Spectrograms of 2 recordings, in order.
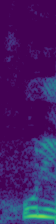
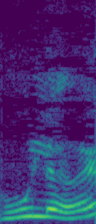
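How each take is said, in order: First: The word ends cleanly on the l. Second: An extra vowel is added after the l. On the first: The speaker calls it right. "hul aja" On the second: The speaker calls it wrong. "tak mau baca hula"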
